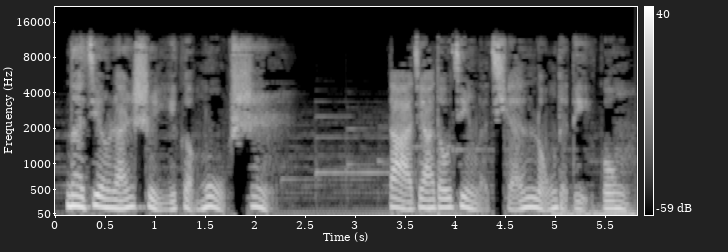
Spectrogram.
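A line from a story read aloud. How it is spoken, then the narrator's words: Sighing. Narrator (Chinese): 鲁奇叹了口气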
